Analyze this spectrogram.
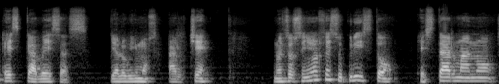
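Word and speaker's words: ἀρχή: es la palabra griega arche que viene en el en el número strong G746. es una palabra griega que se pronuncia arché y que quiere decir cabeza, gobernante, jefe, gobernador.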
